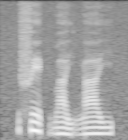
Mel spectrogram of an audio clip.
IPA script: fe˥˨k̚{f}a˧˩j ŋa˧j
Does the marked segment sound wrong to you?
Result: yes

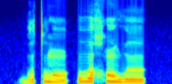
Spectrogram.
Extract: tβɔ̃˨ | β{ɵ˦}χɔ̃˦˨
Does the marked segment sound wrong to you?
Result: yes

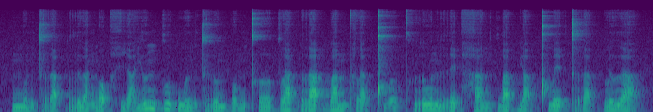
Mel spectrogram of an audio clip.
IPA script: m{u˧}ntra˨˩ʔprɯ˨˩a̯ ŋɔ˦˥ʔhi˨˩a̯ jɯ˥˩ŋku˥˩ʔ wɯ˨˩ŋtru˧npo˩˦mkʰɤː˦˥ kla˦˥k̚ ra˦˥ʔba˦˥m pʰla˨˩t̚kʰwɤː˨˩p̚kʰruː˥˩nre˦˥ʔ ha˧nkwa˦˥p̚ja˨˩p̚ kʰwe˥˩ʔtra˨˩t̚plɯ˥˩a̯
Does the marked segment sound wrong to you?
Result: yes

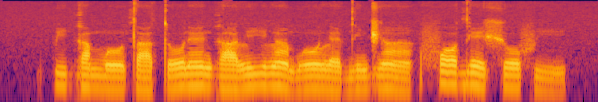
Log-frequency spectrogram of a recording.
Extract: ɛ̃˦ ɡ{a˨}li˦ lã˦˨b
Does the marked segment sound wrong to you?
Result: yes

